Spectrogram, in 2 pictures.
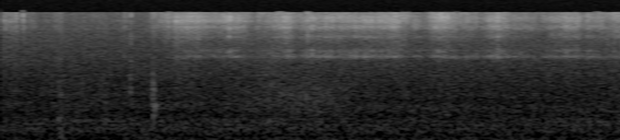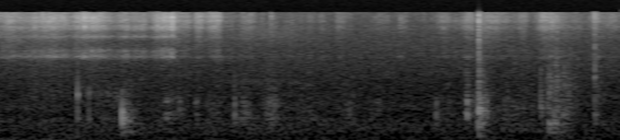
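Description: Faint handling noise: soft rustling with a few small clicks and taps as a clear plastic box of fabric scraps and a paper card are handled.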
